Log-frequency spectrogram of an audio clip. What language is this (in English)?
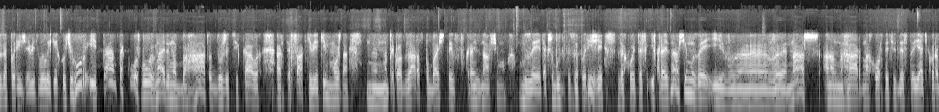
Ukrainian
